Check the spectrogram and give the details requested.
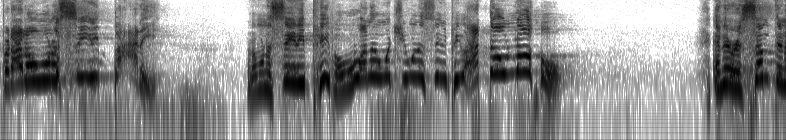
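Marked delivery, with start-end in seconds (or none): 0.0-5.6 whiny inner voice. Retold or imitated. Imagined inner dialogue.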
